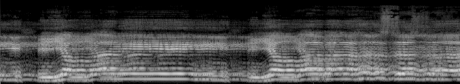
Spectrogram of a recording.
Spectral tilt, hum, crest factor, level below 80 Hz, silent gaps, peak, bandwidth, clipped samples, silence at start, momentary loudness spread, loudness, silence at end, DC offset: -3.5 dB/octave; none; 16 dB; -76 dBFS; none; -2 dBFS; 17 kHz; under 0.1%; 0 s; 5 LU; -16 LUFS; 0 s; under 0.1%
